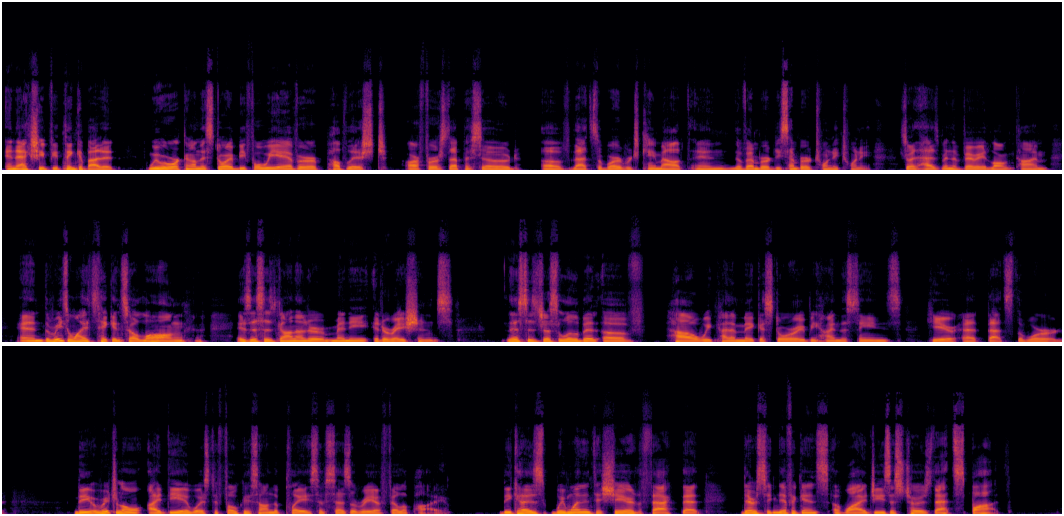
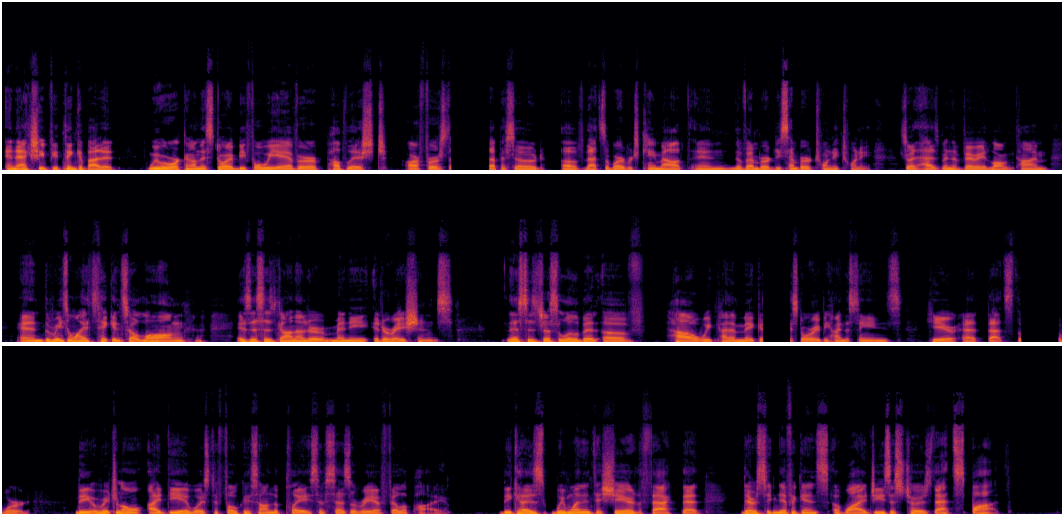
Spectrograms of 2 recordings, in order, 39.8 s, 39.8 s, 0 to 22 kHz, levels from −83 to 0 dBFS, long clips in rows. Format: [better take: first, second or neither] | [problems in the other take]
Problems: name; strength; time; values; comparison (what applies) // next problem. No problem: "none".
first | audio freezing; at 5.5 s, at 23 s and at 26 s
